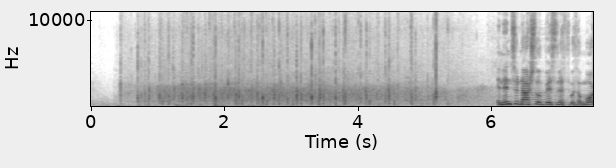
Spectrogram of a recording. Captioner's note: applause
